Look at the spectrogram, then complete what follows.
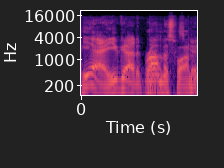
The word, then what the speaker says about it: Ramaswamy: Yeah, it's like Ramaswamy, like CD-ROM, but yeah. Well, I said Ramaswamy. Yeah, you got it. though. Ramaswamy.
